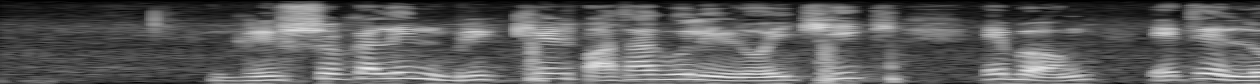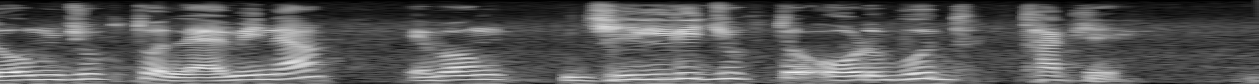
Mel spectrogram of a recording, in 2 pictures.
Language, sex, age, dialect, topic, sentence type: Bengali, male, 31-35, Standard Colloquial, agriculture, statement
